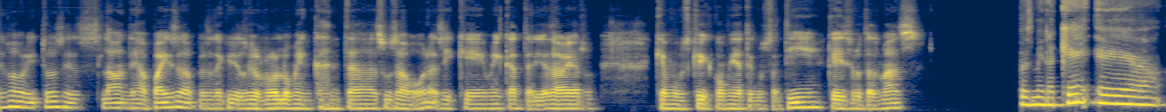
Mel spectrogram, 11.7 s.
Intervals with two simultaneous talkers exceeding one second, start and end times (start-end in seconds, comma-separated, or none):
none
